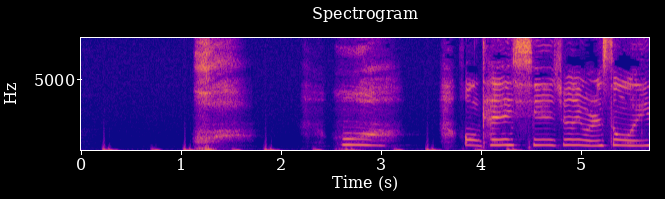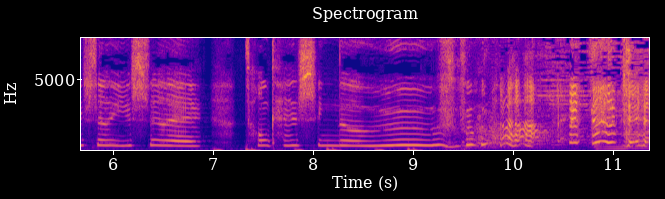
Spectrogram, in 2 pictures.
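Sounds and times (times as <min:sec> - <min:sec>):
rapid heartbeat sound effect: 0:00.0 - 0:04.6, 0:07.0 - 0:10.1
speech: 0:04.1 - 0:11.3
laughter: 0:09.3 - 0:11.3.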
